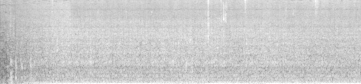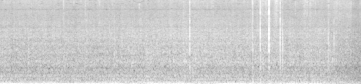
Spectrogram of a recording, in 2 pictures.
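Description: Steady low engine rumble heard from inside a car, with a few faint clicks near the end.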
